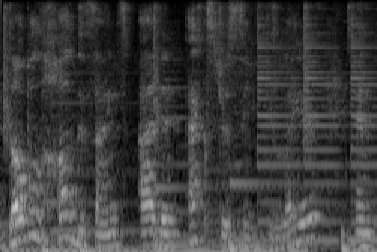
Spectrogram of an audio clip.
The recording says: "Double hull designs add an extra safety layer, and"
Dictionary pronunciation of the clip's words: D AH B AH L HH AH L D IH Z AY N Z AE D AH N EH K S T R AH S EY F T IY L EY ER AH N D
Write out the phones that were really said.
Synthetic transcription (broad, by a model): D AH B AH L HH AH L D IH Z AY N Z AE D AH N EH K S T R AH S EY T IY L EY ER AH N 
